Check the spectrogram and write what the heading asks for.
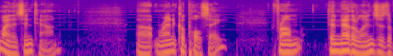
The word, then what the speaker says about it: Coppoolse: a friend of mine that's in town, Miranda Coppoolse, from the Netherlands is the proper way to say it, correct?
